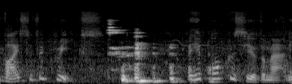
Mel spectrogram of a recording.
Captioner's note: chuckling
